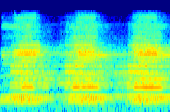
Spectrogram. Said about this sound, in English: So what I'd like you to do on the count of three, I'd like everybody to honk their horn three times. Very Trinitarian of us. So on the count of three, I want you to honk your horns three times.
